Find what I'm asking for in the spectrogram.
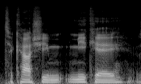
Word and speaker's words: Takashi Miike: You mentioned Takashi Miike. Is that how you say his name? – Yes.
